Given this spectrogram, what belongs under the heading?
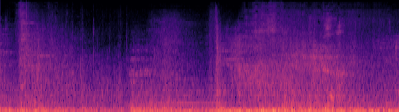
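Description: A Depulso force spell goes off in the Hogwarts Legacy video game during a boss fight, a loud booming blast with a thudding burst near the middle over dense low rumble and game background.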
